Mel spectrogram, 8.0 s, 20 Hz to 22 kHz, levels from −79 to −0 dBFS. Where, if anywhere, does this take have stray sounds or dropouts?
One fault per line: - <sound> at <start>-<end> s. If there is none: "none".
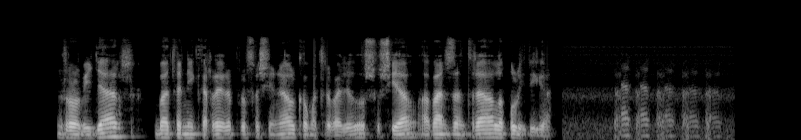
- laugh at 6.1-7.2 s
